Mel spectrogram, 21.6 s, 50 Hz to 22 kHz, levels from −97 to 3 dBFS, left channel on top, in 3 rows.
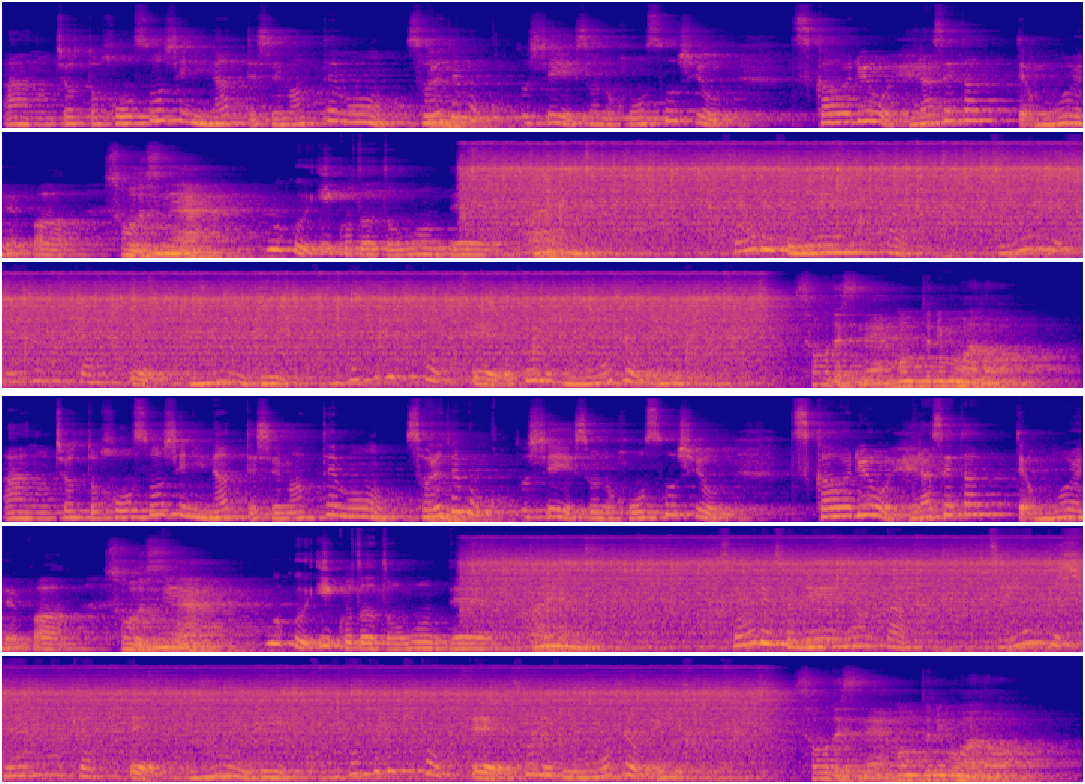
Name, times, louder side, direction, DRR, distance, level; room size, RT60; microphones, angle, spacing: voice 1, 0.0-3.2 3.5-7.7 8.2-8.5 9.0-11.2 12.1-13.4 13.8-19.3, right 1 dB, 75° right, 6 dB, 1.2 m, -33 dB
voice 2, 7.9-8.5 10.6-11.0 13.4-13.5 19.7-21.2, left 1 dB, ahead, -4 dB, 2.4 m, -31 dB
sound 1, 10.2-19.5, left 3 dB, 15° left, 1.5 m, -33 dB
15.0 x 7.6 x 6.3 m, 1.5 s
head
